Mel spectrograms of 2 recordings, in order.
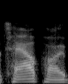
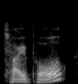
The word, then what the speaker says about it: Taupo: to they're gonna tell what we call taupo but it's actually taupo the way it's actually supposed to be correctly announced um or pronounced so taupo is the track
